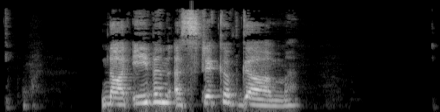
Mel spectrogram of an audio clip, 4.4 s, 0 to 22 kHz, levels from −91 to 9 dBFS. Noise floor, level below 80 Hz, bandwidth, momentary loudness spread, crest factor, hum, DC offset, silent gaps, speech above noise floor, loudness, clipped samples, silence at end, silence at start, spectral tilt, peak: under -90 dBFS; -64 dBFS; 16.5 kHz; 18 LU; 20 dB; none; under 0.1%; none; over 74 dB; -15 LUFS; under 0.1%; 1.45 s; 1 s; -2.5 dB/octave; 0 dBFS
